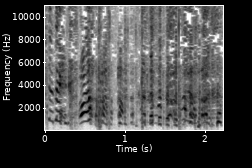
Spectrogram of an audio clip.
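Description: A group of people laughing in quick, pitched bursts, with short rising yelps.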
